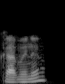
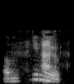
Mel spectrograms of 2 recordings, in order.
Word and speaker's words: Aminu: Al-Farouq Aminu? – Okay.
